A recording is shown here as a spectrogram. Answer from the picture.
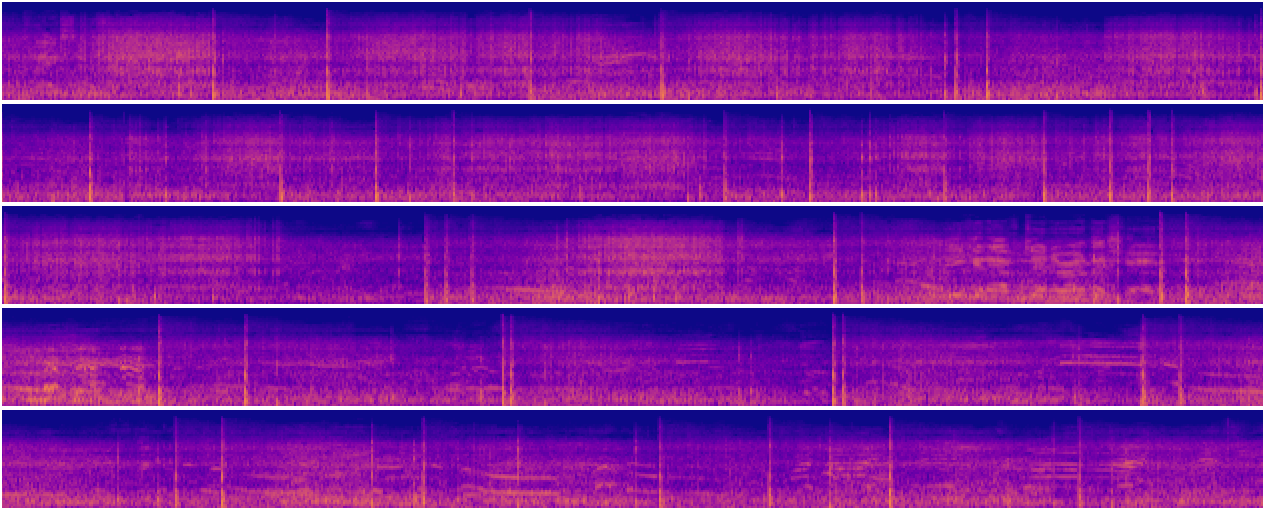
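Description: Aerial fireworks display: dozens of sharp bangs at irregular intervals over a continuous crackling hiss of bursting shells, which swells for a moment about halfway through.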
